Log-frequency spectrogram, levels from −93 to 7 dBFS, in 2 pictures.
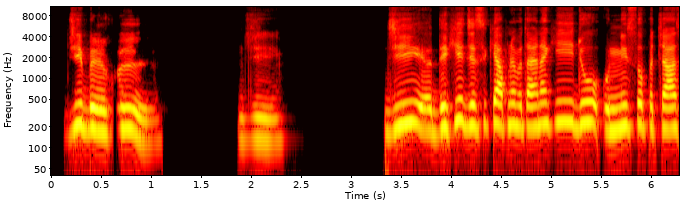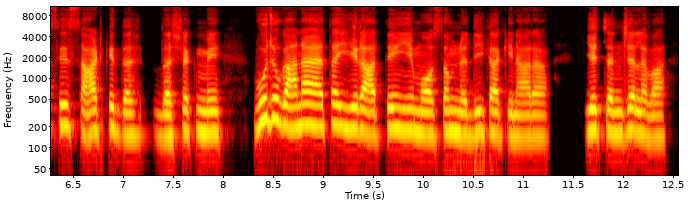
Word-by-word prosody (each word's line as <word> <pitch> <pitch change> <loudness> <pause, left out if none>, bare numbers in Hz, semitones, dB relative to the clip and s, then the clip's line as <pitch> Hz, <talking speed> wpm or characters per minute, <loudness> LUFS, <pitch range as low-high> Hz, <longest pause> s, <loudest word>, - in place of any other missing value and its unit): जी, 210 +6 +1
बिल्कुल। 175 - +1 0.8
जी। 130 -1 -7 1.1
जी 215 +6 +1
अ, 180 - 0
देखिए, 195 +8 +1
जैसे 210 0 -1
कि 225 - +2
आपने 215 0 +3
बताया 200 -1 +1
ना 220 +1 +1
कि 235 +1 -2
जो 225 +3 +1
1950 195 0 +1
से 210 +1 0
60 175 -3 0
के 195 - +1
द 160 -2 -4 0.3
दशक 150 +4 -2
में, 170 -1 -1 0.4
वो 250 +5 +4
जो 260 0 +2
गाना 210 0 +5
आया 205 -1 +5
था, - - +3
ये 195 -2 +1
रातें, 165 +1 +1
ये 180 -1 -1
मौसम, 165 +1 0
नदी 160 +2 -3
का 170 -1 +1
किनारा, 150 -1 -4 0.4
ये 180 0 +3
चंचल 175 -1 0
हवा। 145 -1 -3
185 Hz, 165 wpm, -22 LUFS, 165-205 Hz, 1.1 s, गाना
